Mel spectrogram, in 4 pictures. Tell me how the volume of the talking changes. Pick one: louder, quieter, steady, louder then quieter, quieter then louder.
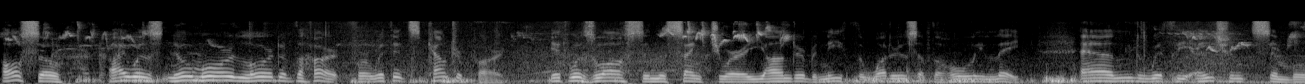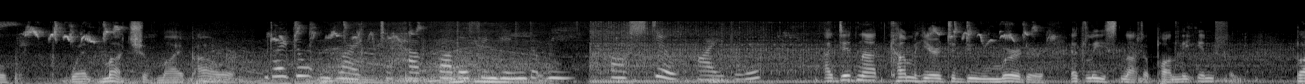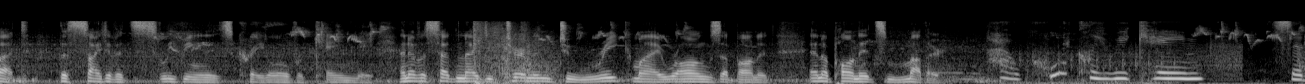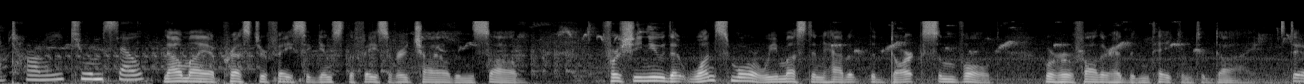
steady.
